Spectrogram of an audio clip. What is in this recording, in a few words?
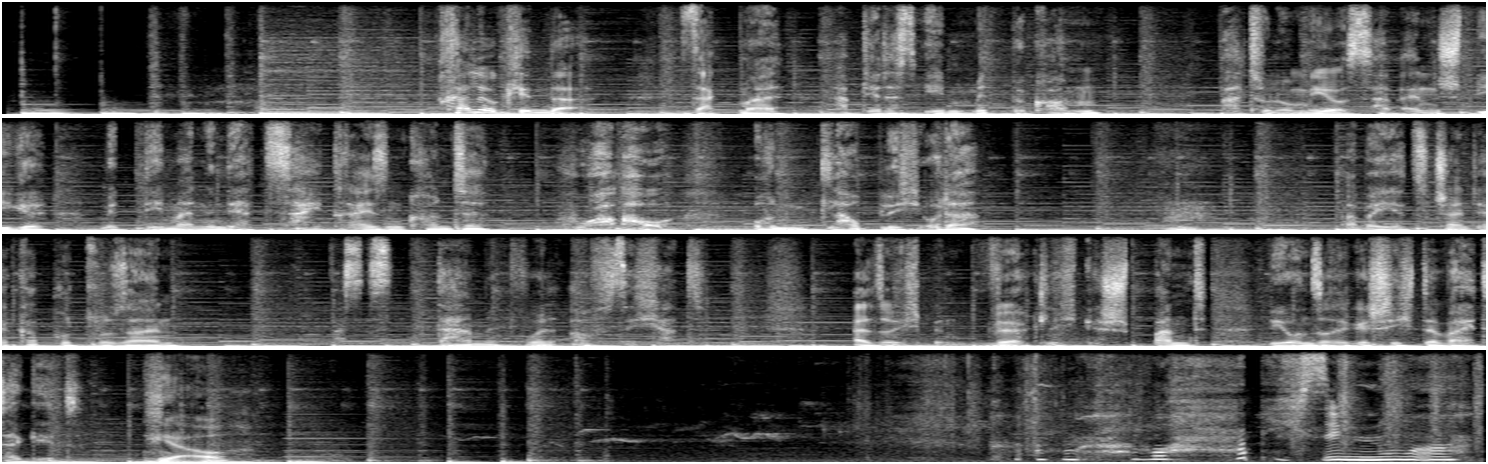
Narrator for Kids; LOFT VOICES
